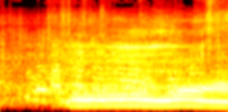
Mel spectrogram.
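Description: A man's long closed-mouth "mmm" of enjoyment with his mouth full of food, starting about half a second in and held on one steady note.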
